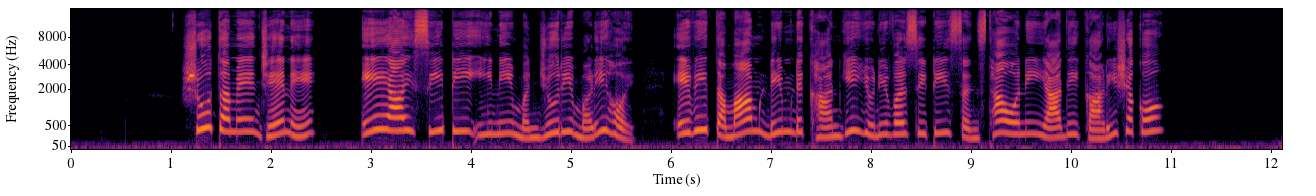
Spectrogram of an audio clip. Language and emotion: Gujarati, neutral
